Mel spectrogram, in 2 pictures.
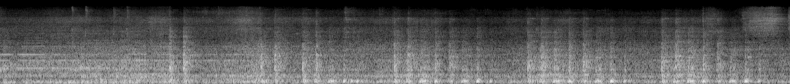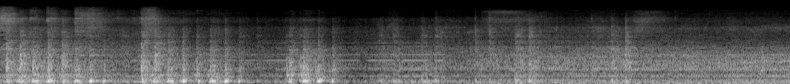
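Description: An electric express train rolls past close by.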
